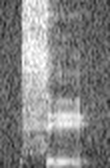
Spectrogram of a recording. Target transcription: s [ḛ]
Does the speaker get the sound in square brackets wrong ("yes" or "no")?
yes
